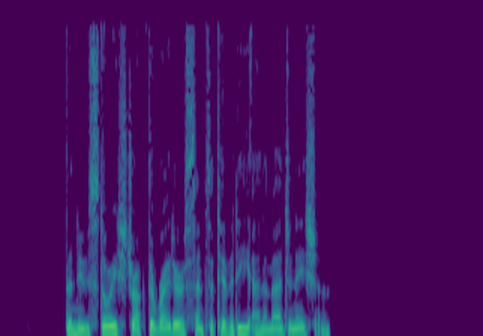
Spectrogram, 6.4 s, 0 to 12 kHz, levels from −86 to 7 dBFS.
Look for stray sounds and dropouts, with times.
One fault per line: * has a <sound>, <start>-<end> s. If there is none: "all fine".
all fine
